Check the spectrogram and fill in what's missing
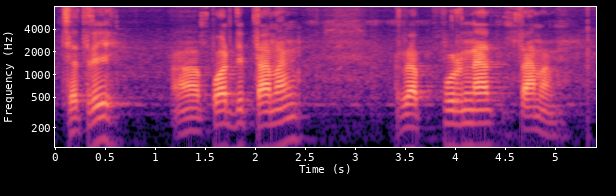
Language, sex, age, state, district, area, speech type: Nepali, male, 60+, West Bengal, Darjeeling, rural, spontaneous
